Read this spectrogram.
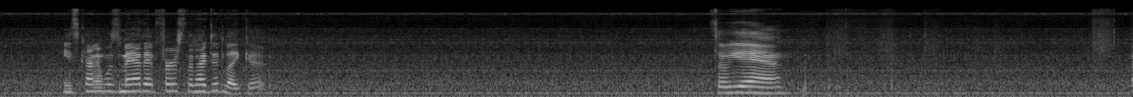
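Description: A combine harvester engine hums steadily.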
